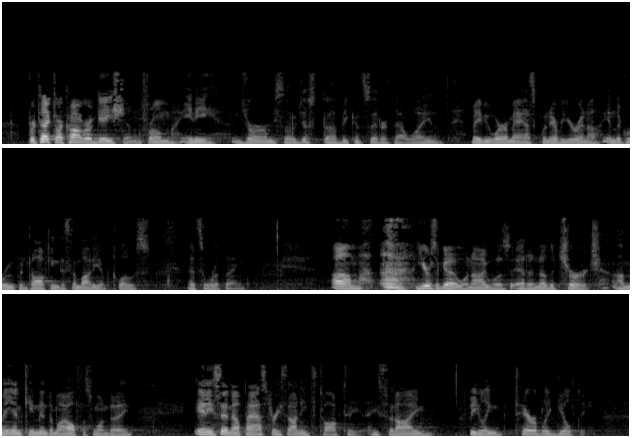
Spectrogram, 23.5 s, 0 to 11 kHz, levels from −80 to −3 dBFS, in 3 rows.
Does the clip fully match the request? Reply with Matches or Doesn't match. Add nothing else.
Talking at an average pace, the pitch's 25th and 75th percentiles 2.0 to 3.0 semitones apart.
Matches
